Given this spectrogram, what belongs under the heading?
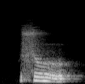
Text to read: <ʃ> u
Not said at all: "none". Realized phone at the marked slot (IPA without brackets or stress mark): s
